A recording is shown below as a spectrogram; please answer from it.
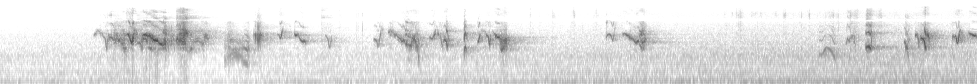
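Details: Budgie kissing, producing bursts of squeaky, scratchy warbling notes with short gaps between phrases and a faint low hum beneath.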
